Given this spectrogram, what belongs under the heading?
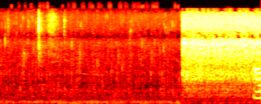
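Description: Chicken frying in hot oil at high temperature for chicken and waffles gives a sudden, loud, continuous sizzle that starts partway through and holds steady to the end, after a quieter kitchen stretch.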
